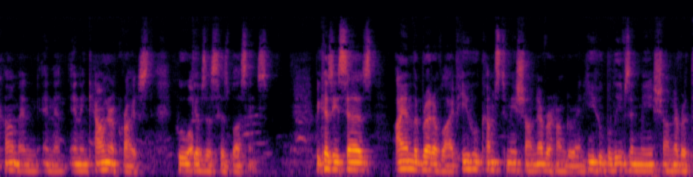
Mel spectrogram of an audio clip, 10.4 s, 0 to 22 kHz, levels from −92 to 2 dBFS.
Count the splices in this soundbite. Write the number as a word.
one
